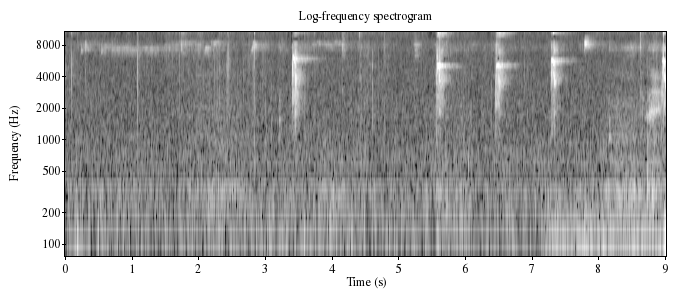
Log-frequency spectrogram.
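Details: Hairy Woodpecker up in a tree above a homestead feeder on a January winter day at minus 19 °C, chatty, giving sharp, high, clipped "jeep" or "peek" notes, about six at irregular intervals over quiet background hiss.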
